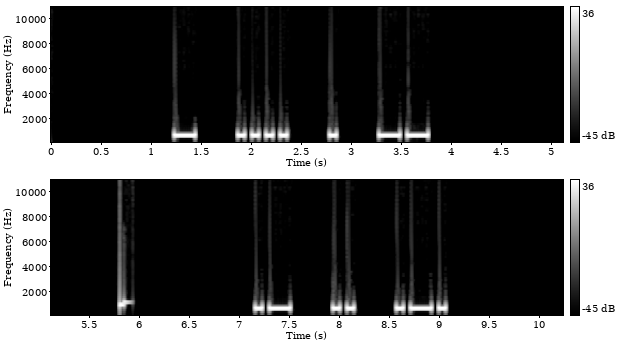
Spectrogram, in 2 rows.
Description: Morse code, heard as a keyed tone, about 17 wpm, spaced as for 12 wpm, 700 Hz. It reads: THEM AIR
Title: 2x Character Spacing - Top 200 Words - 17wpm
